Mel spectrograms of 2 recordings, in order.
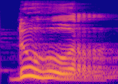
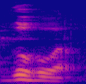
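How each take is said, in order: First: The word begins with a d sound. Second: The word begins with a z sound. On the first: The speaker calls it wrong. "Jangan sampai duhur" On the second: The speaker calls it right. "Ya, zuhur"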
